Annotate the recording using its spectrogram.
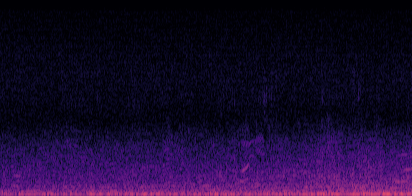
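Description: Unlimited hydroplane racing boats running flat out on the water, a steady engine drone that grows slowly louder.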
